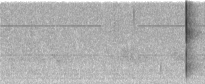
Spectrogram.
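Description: Near silence with a single sharp click near the end.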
